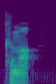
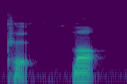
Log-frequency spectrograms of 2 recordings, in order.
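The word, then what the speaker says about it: Kumo (くも): Kumo. Kumo.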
